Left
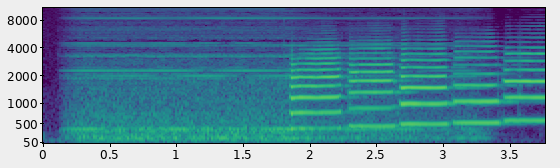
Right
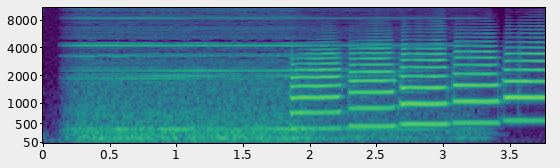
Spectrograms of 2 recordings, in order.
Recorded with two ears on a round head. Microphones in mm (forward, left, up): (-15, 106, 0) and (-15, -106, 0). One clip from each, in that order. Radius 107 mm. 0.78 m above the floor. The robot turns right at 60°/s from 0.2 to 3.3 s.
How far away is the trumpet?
About 0.6 m.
